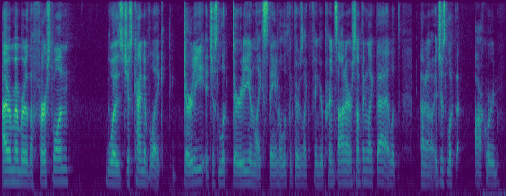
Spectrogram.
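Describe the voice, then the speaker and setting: A man's voice: mid-range voice, little pitch movement, fairly quick, pushed and bright. A man co-hosting a podcast, chatting casually and enthusiastically with plenty of fillers. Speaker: podcast co-host. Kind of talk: casual chat.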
